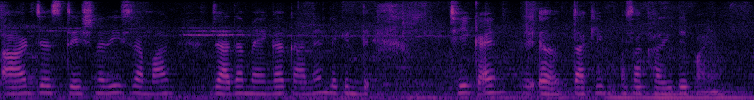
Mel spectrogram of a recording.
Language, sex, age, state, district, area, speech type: Sindhi, female, 30-45, Uttar Pradesh, Lucknow, urban, spontaneous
